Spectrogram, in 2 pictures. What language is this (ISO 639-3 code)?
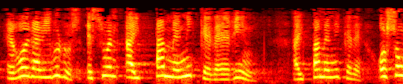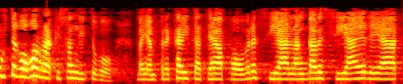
eus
